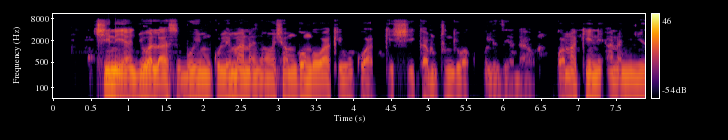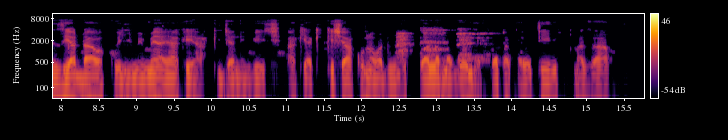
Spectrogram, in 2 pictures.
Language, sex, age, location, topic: Swahili, male, 18-24, Kisumu, health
